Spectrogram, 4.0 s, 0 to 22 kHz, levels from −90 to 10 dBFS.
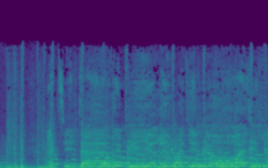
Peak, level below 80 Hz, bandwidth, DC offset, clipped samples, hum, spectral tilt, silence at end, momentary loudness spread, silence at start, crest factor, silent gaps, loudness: -10 dBFS; -44 dBFS; 17 kHz; under 0.1%; under 0.1%; none; -5 dB/octave; 0 s; 8 LU; 0 s; 12 dB; none; -23 LUFS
